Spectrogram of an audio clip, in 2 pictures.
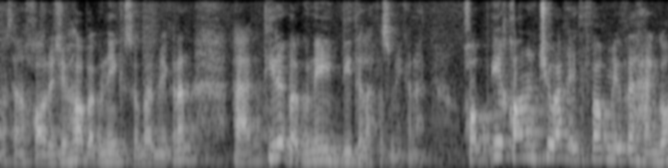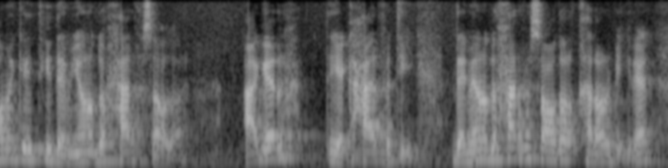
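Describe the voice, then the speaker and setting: A man with an Afghan Dari accent, teaching an English pronunciation lesson and explaining step by step as he repeats words to demonstrate. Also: on the high side.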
